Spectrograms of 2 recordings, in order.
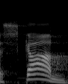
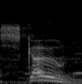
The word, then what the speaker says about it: scone: means unique to America in Britain we're still fighting Wars over how to say this it's a scun it's a scone but sometimes American English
